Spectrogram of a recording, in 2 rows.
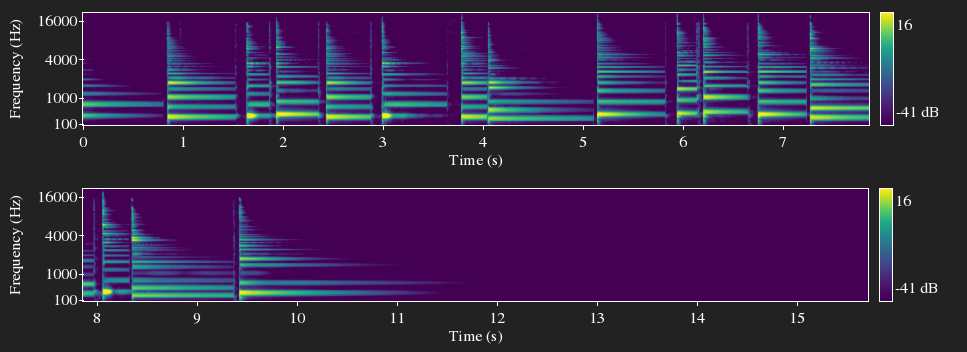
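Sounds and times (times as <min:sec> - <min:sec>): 
ukulele accompaniment: 0:00.0 - 0:11.4.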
